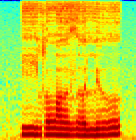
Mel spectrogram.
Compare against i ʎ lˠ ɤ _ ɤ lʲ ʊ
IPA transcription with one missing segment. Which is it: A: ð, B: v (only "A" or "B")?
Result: A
